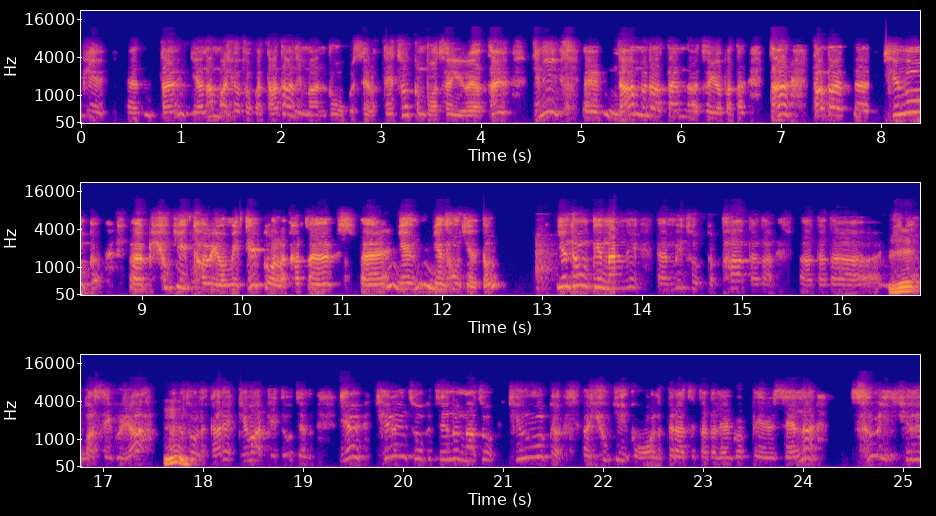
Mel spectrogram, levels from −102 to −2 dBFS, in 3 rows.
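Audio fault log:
2.92 s, 7.87 s, 12.82 s and 22.72 s: audio missing between chunks. At each point the sound jumps forward abruptly, skipping roughly a twentieth of a second. The two sides meet with no gap of silence, so the jump can land as a small click. The likely cause is a recorder or processor working in blocks of about 5 s that drops a short stretch each time it finishes one block and begins the next.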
